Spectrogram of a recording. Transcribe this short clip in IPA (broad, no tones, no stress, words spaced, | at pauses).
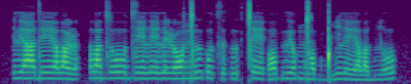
lʲaːdeːlˠʌɭ | lˠʌd͡zoːd͡ze leleɭɔ ŋ͡ǀɯ ʔot͡sɯʔɯʔ ǀeːʔɔb lʲɔb ŋ͡ǀɔbɡ͡ǃi leːlˠibʎo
